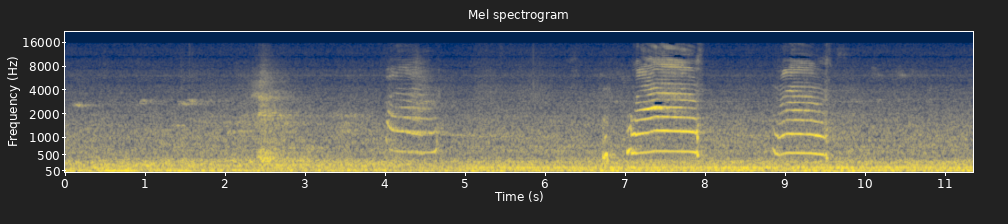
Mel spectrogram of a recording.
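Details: Hungry British Shorthair kitten meowing indoors: three clear, drawn-out meows with a slight rise then fall, about two seconds apart, after faint earlier sounds, over a steady low household hum.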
